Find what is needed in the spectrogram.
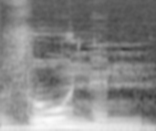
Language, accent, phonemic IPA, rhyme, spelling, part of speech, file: German, Germany, /ˈvoːnən/, -oːnən, wohnen, verb, De-wohnen.ogg
- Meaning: to live, reside, dwell (to remain or be settled permanently, or for a considerable time)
